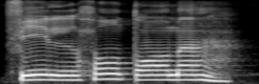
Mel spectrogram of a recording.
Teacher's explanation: Tak marbutoh di ujung kita rubah menjadi ha sukun ya.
